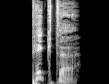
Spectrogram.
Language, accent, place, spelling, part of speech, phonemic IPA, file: German, Germany, Berlin, Pikte, noun, /ˈpɪktə/, De-Pikte.ogg
- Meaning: Pict (male or of unspecified sex) (member of the tribal group of the Picts)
